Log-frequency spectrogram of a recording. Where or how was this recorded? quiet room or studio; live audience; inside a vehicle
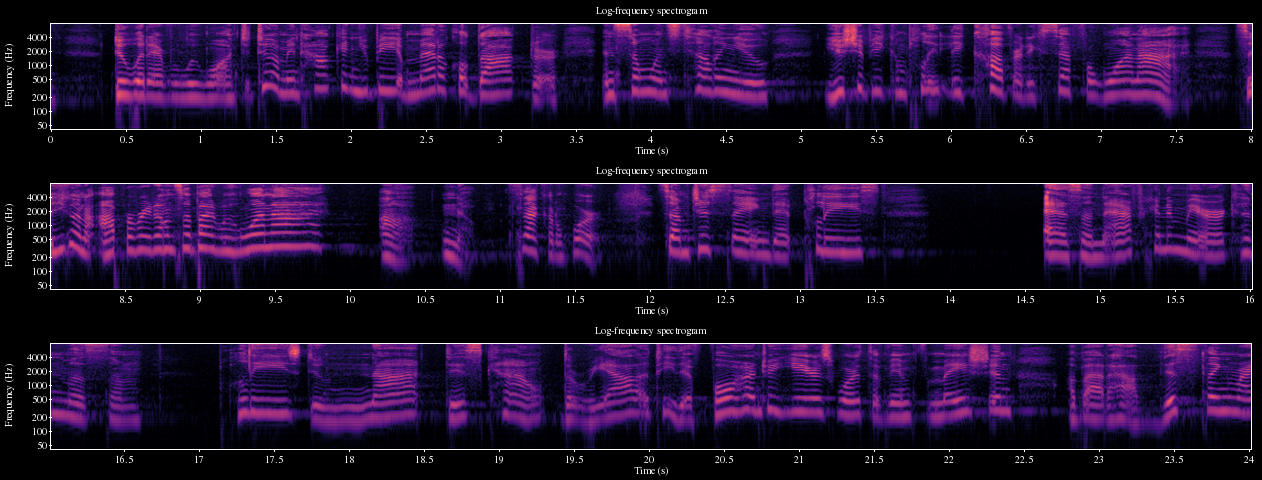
live audience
